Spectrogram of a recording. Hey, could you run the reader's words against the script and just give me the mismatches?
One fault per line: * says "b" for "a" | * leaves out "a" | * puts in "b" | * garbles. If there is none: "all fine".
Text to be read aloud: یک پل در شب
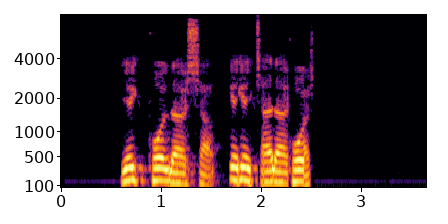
* garbles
